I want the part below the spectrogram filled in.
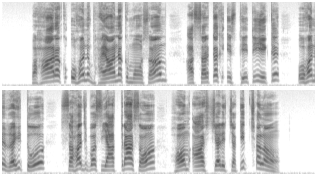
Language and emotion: Maithili, surprised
